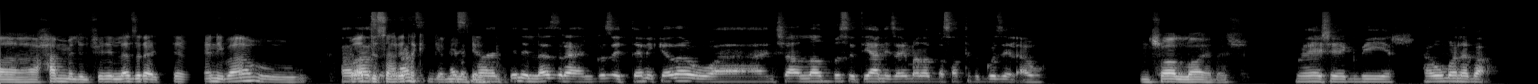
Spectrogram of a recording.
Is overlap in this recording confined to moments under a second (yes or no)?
no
